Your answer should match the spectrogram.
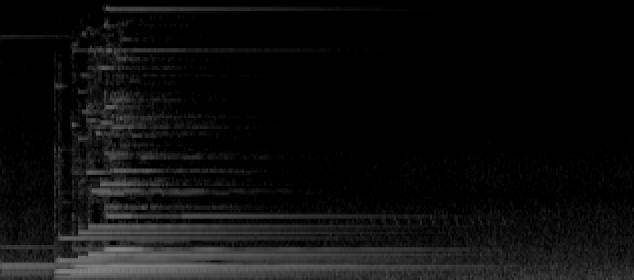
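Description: Music box playing the final chord of a melody: several notes struck in quick succession about half a second in, then ringing out and fading away to near silence.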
